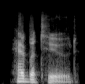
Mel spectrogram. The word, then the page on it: hebetude: American English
